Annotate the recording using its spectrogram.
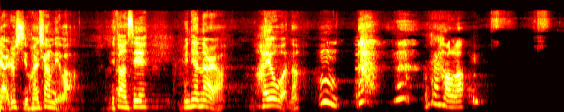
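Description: A young woman speaks warmly and cheerfully, close by.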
